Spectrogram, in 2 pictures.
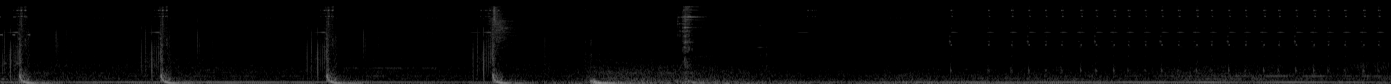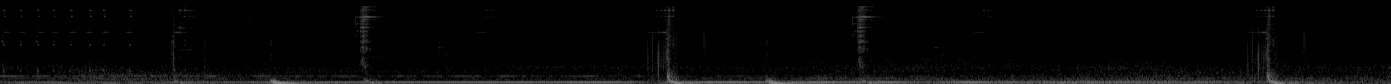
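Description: Short whooshes and chimes sound as awards pop up, one after another.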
